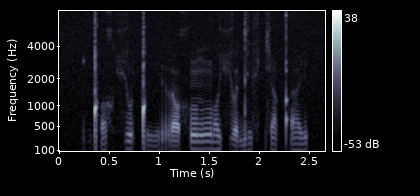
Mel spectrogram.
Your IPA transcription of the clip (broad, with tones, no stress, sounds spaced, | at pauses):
ǃʼ ɔ̤˦ x ç u˦ ǃ i̤˨ r ɔ˨ x ũ˦ ŋ͡m ɔ̤˦ ç ʊ˨ d i̤˦ x c i̤˧ qʼ i̤˦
